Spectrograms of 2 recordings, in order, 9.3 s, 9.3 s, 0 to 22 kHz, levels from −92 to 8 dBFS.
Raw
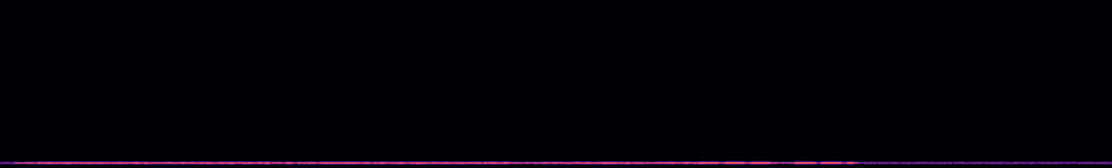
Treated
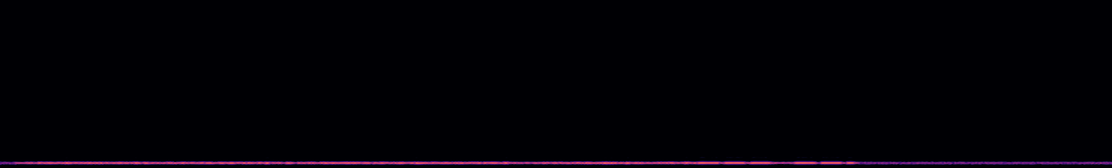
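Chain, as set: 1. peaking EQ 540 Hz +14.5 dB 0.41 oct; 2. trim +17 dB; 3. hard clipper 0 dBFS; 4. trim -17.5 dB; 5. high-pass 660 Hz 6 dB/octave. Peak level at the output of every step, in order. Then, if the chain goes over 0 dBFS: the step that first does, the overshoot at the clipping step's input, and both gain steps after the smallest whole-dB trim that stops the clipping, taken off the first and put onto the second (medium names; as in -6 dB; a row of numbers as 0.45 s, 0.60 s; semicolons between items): -21.0 dBFS, -4.0 dBFS, -4.0 dBFS, -21.5 dBFS, -24.5 dBFS; nothing clips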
